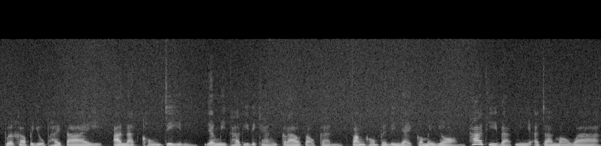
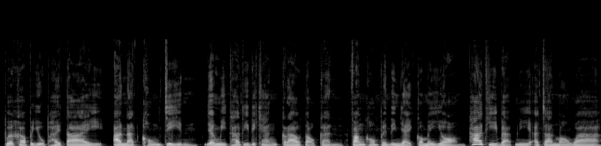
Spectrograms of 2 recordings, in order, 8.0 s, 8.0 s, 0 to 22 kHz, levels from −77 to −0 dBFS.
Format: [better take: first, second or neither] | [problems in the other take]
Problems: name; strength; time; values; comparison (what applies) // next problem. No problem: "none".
second | hiss; noticeable; throughout; 15 dB below the speech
